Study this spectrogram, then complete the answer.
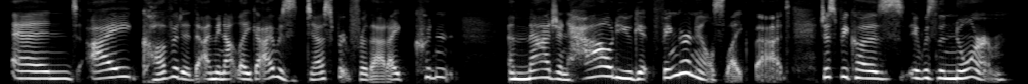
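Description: A woman with a Midwestern US accent speaks at a high pitch with ordinary pitch variation. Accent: US Midwest. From rural Ohio. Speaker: company CEO. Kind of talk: interview. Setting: in person.

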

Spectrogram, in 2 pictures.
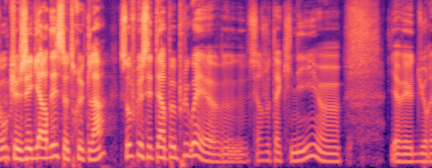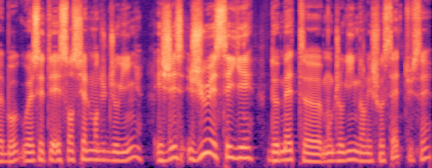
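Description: This man has an unremarkable speaking voice at a medium pitch, with lively intonation and a moderate pace. The recording is very clean, with a silent background. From Paris region, France. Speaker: actor. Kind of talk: casual chat.

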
